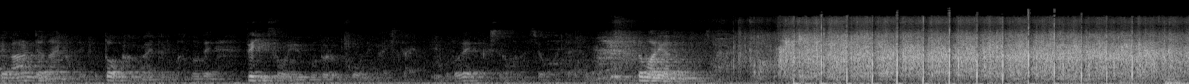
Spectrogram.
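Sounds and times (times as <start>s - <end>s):
speech: 0.0s - 1.7s, 2.5s - 7.2s
audience applause: 7.2s - 11.8s.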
